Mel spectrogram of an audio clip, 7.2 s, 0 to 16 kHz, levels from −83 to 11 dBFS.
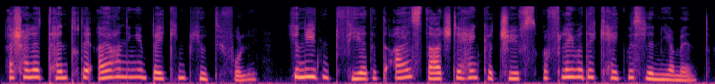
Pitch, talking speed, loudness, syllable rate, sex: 270 Hz, 185 wpm, -17 LUFS, 5.4 syllables/s, female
